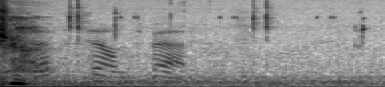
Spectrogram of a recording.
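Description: Near silence: room tone with a few faint clicks, after a spoken word ends at the very start.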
